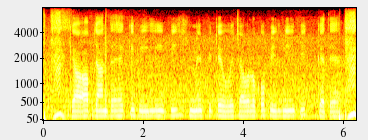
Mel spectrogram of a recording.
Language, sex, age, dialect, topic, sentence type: Hindi, male, 18-24, Hindustani Malvi Khadi Boli, agriculture, statement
